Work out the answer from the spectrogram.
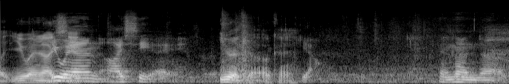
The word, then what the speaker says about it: Unica: How do you spell it? U-N-I-C? U-N-I-C-A.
